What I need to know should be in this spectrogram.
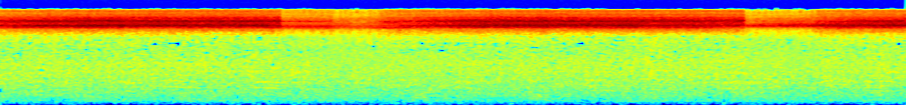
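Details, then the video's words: Grasshoppers chirring in a summer countryside meadow; the dense high-pitched sizzle drops in loudness twice for a few seconds, then returns to its full steady intensity. "КУЗНЕЧИКИ. Слушать звуки летнего луга"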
